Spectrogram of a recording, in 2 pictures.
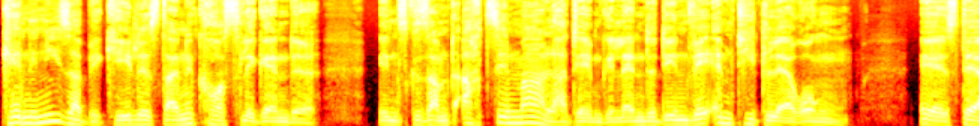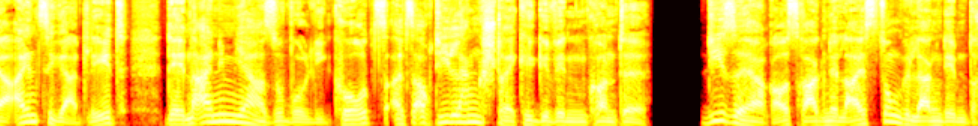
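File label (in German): kommentar, sprecher; LOFT VOICES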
